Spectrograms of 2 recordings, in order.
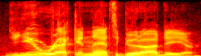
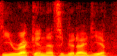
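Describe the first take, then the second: First: It is said in a Western accent. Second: It is said in a plain accent.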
